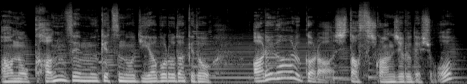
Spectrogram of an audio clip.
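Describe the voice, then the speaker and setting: A man playing a gentle, patient, softly teasing angel in an improvised audio drama, with a calm, soothing manner. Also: a little high, fast, music in the background. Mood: gentle, reasoning.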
